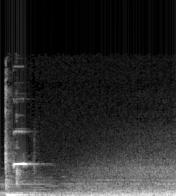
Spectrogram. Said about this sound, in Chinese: 哎呦， 那是微波炉。 哦，微波炉真是方便啊！加热食物只要三十秒钟。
